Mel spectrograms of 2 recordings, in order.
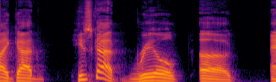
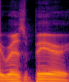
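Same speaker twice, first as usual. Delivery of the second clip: raspberry, with stress on the berry syllable; 4 semitones lower than usual. Retelling someone's weird pronunciation of raspberry, stress on berry in raspberry. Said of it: "I'm gonna put the stress syllable on Barry".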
